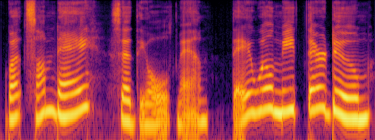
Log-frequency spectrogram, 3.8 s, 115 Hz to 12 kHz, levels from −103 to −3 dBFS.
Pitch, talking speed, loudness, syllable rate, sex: 265 Hz, 175 wpm, -16 LUFS, 3.9 syllables/s, female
